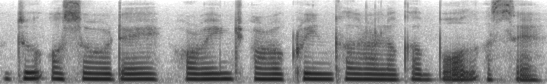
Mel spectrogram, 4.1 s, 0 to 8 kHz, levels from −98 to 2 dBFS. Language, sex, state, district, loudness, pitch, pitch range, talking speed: Nagamese, female, Nagaland, Dimapur, -16 LUFS, 190 Hz, 180-195 Hz, 145 wpm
